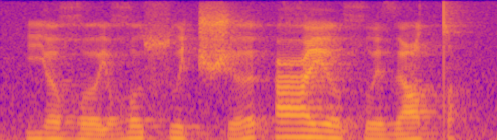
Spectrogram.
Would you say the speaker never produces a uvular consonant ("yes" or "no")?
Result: no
